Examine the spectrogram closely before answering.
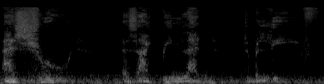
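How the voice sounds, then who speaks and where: A man whispering in a put-on character voice at a fairly slow pace, over loud background noise. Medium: video game. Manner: cold, condescending.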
